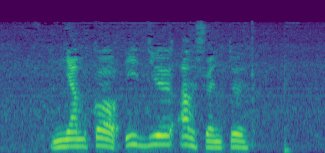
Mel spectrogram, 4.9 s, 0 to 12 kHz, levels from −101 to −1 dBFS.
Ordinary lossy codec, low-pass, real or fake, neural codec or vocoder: MP3, 48 kbps; 7.2 kHz; real; none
